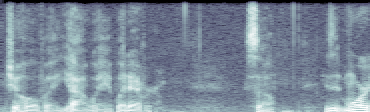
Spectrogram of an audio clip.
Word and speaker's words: Yahweh: know and all that the pronunciation has been lost throughout the ages most probably like Yahweh but you know there there's room for variation in that so rundus Martini Catholic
